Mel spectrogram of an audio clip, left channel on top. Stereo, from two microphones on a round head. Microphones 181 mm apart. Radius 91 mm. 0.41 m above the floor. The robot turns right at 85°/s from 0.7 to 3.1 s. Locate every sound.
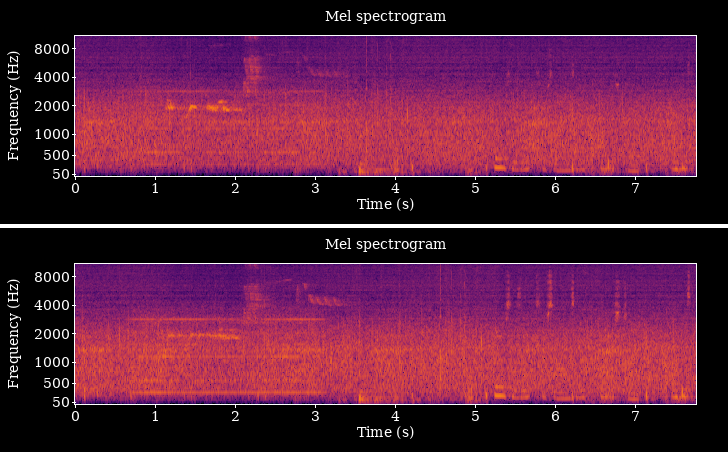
1.1 s a bird: 70° left (ahead or behind), 7 m; by 3.4 s 60° right (ahead or behind), 7 m
3.5 s a cupboard door: 15° left (ahead or behind), 2.5 m
5.2 s a woman speaking: 60° right (ahead or behind), 3 m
